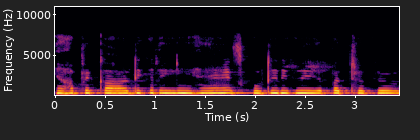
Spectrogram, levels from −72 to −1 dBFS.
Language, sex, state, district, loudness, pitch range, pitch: Hindi, female, Bihar, Katihar, -13 LUFS, 295-305 Hz, 300 Hz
